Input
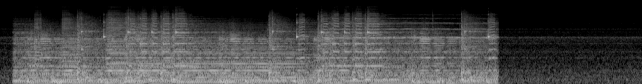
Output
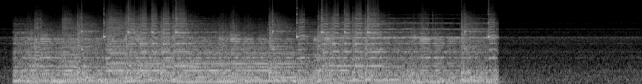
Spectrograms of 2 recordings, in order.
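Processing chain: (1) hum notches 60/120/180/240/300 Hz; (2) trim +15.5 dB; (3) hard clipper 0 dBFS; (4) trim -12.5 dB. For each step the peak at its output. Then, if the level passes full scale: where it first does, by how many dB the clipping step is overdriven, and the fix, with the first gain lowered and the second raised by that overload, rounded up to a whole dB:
-8.0 dBFS, +7.5 dBFS, 0.0 dBFS, -12.5 dBFS; step 2, 7.5 dB; step 2 +7.5 dB, step 4 -4.5 dB

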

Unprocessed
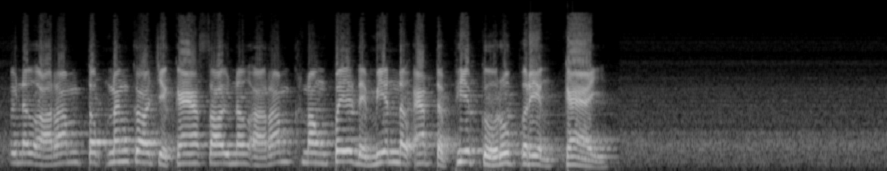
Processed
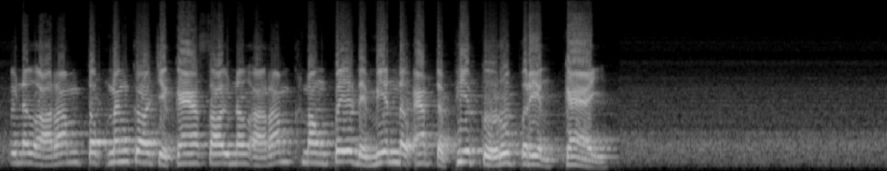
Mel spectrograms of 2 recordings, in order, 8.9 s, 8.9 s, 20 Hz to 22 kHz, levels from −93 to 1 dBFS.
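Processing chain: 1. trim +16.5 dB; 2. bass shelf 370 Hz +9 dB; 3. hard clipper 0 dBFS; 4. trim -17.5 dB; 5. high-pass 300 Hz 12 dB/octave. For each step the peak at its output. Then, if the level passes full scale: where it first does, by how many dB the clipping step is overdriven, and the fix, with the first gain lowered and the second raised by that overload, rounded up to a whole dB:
+3.0 dBFS, +9.0 dBFS, 0.0 dBFS, -17.5 dBFS, -12.0 dBFS; step 1, 9.0 dB; step 1 +7.5 dB, step 4 -8.5 dB

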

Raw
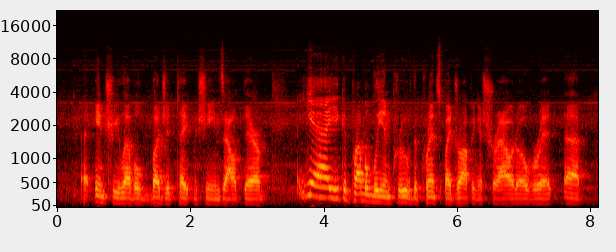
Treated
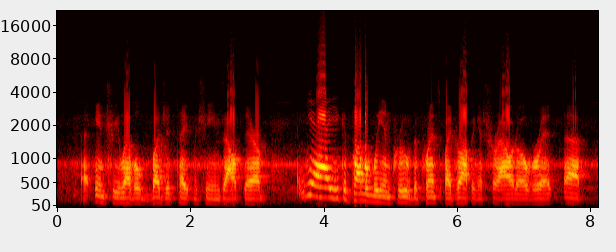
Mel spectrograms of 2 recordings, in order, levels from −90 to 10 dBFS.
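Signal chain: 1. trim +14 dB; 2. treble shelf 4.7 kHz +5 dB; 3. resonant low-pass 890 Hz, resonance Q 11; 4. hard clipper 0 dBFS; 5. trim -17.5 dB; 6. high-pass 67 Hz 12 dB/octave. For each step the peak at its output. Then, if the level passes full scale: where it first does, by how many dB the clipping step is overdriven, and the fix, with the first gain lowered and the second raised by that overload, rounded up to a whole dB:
-6.5 dBFS, -6.0 dBFS, +5.5 dBFS, 0.0 dBFS, -17.5 dBFS, -16.0 dBFS; step 3, 5.5 dB; step 1 +8 dB, step 5 -11.5 dB

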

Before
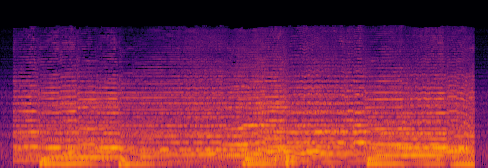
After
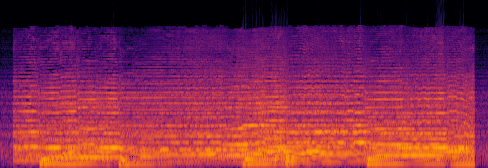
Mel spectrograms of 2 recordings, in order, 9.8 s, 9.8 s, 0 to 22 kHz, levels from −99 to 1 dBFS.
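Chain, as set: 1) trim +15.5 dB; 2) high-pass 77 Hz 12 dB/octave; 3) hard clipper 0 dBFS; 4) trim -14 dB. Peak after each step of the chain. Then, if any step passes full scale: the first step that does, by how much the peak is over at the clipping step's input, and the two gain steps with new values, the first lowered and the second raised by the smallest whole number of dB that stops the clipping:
+3.0 dBFS, +3.5 dBFS, 0.0 dBFS, -14.0 dBFS; step 1, 3.5 dB; step 1 +11.5 dB, step 4 -10 dB

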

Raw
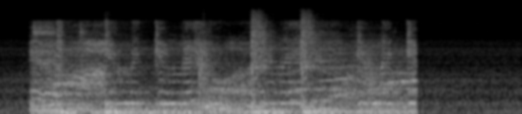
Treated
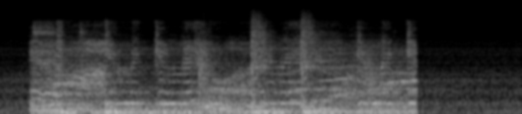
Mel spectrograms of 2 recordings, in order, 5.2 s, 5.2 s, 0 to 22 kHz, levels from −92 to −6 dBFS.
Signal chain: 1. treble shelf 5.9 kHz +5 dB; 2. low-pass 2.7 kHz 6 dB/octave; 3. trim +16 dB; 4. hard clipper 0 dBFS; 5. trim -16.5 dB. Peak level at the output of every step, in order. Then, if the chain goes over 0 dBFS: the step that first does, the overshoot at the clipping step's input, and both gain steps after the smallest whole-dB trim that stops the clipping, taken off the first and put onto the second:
-20.0 dBFS, -20.5 dBFS, -4.5 dBFS, -4.5 dBFS, -21.0 dBFS; nothing clips

